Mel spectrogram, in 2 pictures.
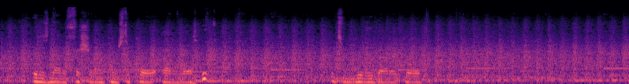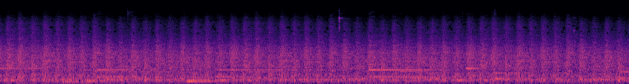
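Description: A steam locomotive chugs steadily along the track, puffing in quick rhythm.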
